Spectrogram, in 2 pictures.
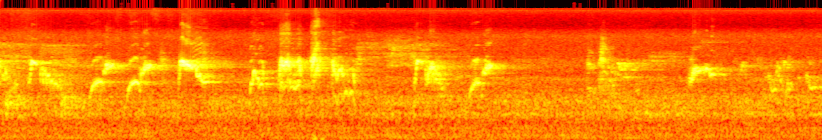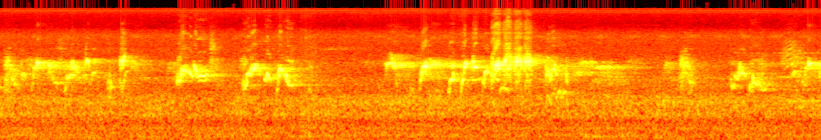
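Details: Red-whiskered bulbul in full song, a long flow of quick, chattering warbled phrases, each a cluster of sharp upward and downward notes, repeated with short breaks over about twelve seconds.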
